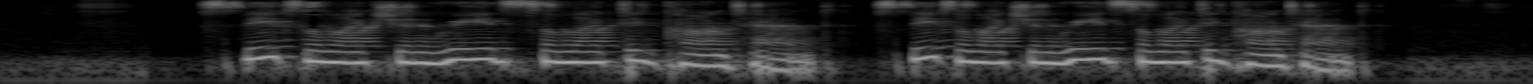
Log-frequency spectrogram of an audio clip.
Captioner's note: Sound from the iPhone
